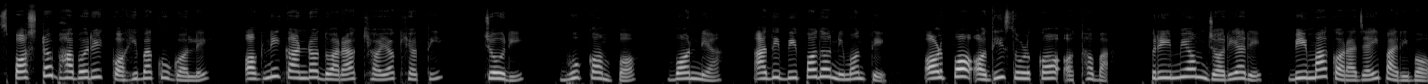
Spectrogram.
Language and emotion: Odia, neutral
